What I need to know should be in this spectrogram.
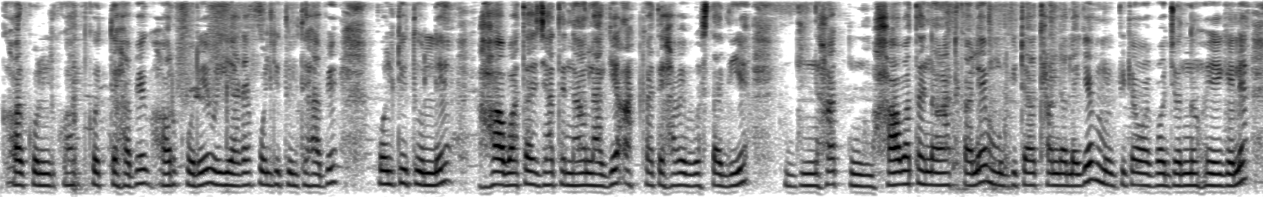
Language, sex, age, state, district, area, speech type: Bengali, female, 30-45, West Bengal, Dakshin Dinajpur, urban, spontaneous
